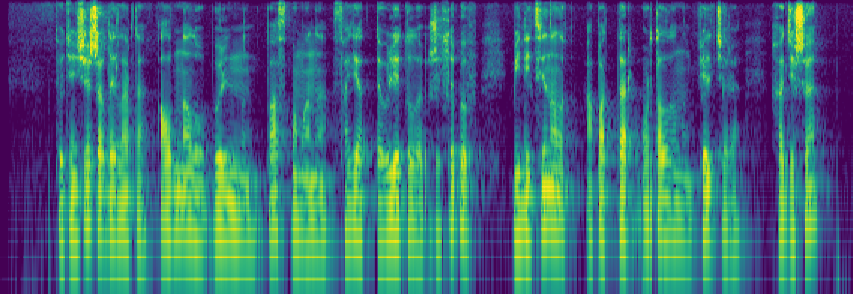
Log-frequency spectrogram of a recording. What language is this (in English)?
Kazakh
